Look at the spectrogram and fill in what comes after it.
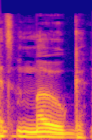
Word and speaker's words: Moog: It's Moog.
